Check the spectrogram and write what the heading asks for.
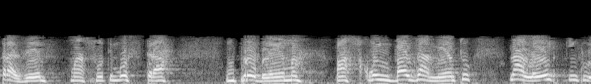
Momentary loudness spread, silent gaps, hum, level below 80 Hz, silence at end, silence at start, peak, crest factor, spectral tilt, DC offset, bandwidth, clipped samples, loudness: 9 LU; none; none; -30 dBFS; 0 s; 0 s; 0 dBFS; 6 dB; -11 dB/octave; under 0.1%; 4 kHz; 5%; -7 LUFS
